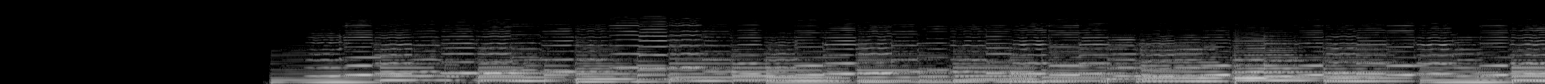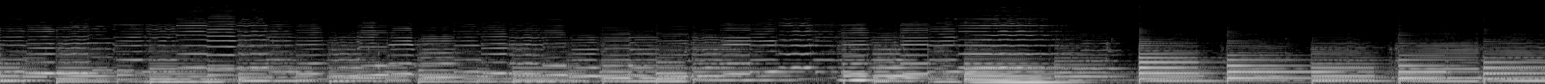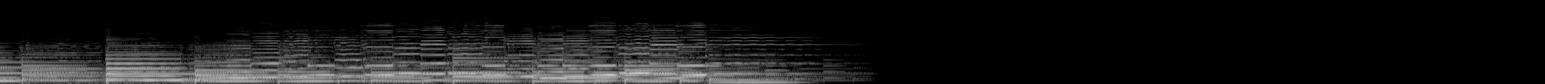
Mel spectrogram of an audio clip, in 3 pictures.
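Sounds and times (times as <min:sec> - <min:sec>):
guitar: 0:02.7 - 0:39.5
cello: 0:02.7 - 0:39.6
violin: 0:02.8 - 0:39.6.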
